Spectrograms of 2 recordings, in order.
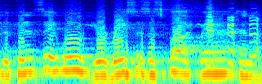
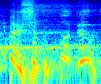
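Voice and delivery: mock threat; 10 semitones higher than usual. Threatens the screaming kids in act.

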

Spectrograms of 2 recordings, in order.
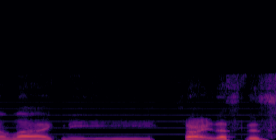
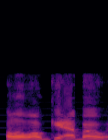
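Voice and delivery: puppet voice; 8 semitones higher, 7 dB louder than usual. Retold or imitated. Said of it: "Gabo came and took over".

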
